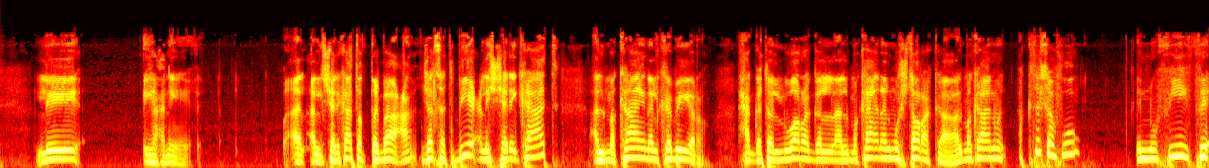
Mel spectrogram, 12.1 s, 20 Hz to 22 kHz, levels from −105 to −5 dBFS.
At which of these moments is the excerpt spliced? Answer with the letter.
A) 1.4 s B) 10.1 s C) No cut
B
